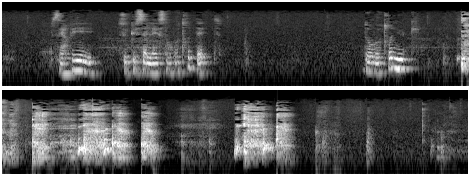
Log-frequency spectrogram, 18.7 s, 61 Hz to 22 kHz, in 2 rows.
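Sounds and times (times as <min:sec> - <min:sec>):
speech: 0:01.1 - 0:04.4, 0:07.2 - 0:08.4
quieter breathy sounds: 0:08.2 - 0:10.9, 0:12.7 - 0:13.8
person coughing harshly: 0:09.1 - 0:12.5, 0:14.0 - 0:15.2.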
